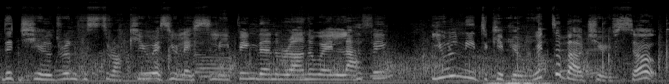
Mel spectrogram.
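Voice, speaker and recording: Devoted, ambitious female Viking weaver, acted by a woman, composed and pointed, fairly high voice, game drama over music. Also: normal speed, natural voice. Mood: teasing. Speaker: video game character. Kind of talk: dramatic game cutscene acting. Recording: music behind the voice.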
